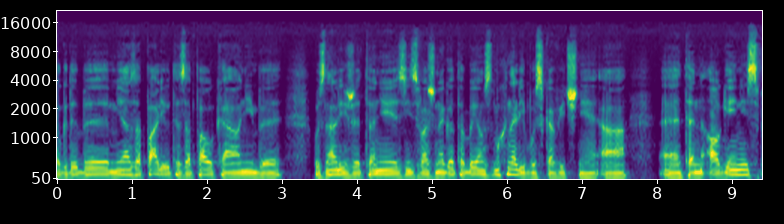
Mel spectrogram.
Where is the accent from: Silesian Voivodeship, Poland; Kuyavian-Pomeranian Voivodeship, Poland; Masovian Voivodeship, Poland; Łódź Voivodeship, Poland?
Silesian Voivodeship, Poland; moved away as an adult; Wiesz co, jak wyjechałem ze Śląska, to było intensywniejsze, nie?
